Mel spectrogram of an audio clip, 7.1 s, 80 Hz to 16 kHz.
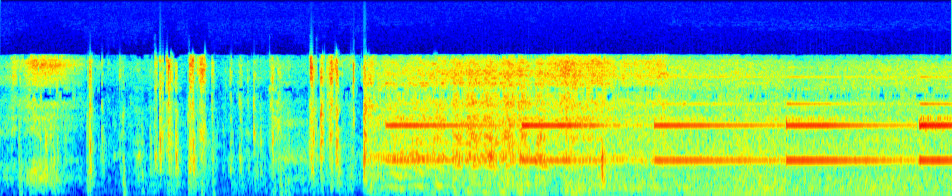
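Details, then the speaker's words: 1997 Mercury Mountaineer AWD, 5.0 L V8, 135,000 miles, cold weather start: some rattling, a short crank, a clean catch, then a steady cold idle around 1,000 rpm with no knocks or misses; healthy cold start. "Listen to it run a little bit. Still a little bit cold out. See the idle's normal around 1,000."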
